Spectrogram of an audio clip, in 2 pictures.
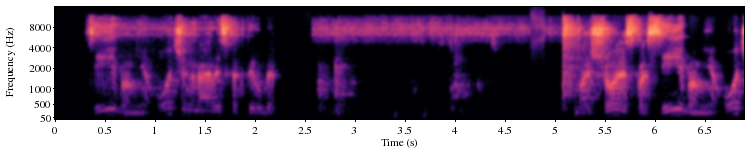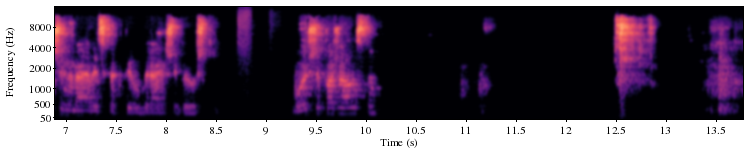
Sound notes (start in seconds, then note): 0.2 man speaking in foreign language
